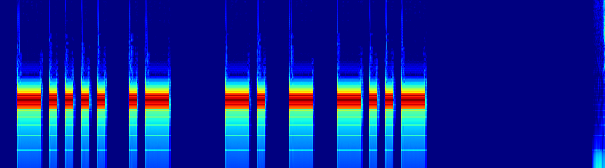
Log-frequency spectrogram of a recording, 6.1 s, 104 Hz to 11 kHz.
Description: Morse code, heard as a keyed tone, about 15 wpm, 700 Hz. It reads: 6A NTX
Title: Field Day Exchanges - 15wpm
